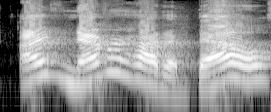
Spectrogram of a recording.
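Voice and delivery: put-on loud, high old deaf voice; deaf saucepan man. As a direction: boom out the mishearing.

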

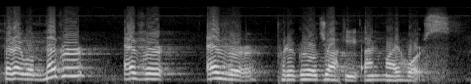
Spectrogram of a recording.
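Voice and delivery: "never, ever, ever" stressed, the last part slowed; firm refusal. Retold or imitated. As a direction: drag out "ever put a girl jockey" flatly, lightly imitated. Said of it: "He said".

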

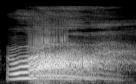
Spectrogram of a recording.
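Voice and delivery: big roaring shout; loud tiger roar. Shown as a demonstration. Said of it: "Did you roar nice and loud".

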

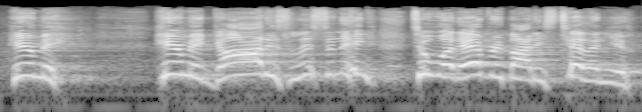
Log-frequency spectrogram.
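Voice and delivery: loud, high shouting sermon; full-force preaching. Acted. Pastor voicing the doubters to the church, full-force preaching. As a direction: preach it out, hammering each line.

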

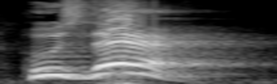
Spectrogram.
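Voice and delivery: high, loud challenge into the woods; calling out. Retold or imitated. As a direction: call out to an unseen stranger. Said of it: "he's calling out".

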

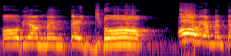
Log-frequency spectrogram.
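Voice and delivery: slow, loud, laughing brag; drawn-out boast. Real, not acted. Mother to viewers, sure she wins: slow loud brag. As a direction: stretch out the victory claim. Boasting she'll win the game.

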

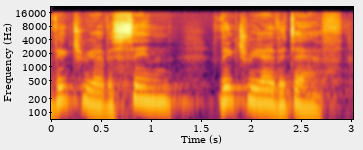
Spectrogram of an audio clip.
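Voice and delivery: ordinary delivery

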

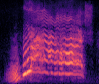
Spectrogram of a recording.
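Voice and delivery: long, very high squawking shriek; wild rising chicken screech. A narrator's reading. Chicken shoots into the air after the medicine, piercing shriek. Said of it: "shrieked the chicken".

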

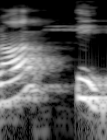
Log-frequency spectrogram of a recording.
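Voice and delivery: "রাতি" split as "রা - তি"; teacher sounding out "রাতি" slowly in two parts; broken into syllables. Shown as a demonstration. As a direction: stretch "রা", pause, then "তি". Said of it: "একটু প্রনাউন্সিয়েশনটা আলাদা হবে".

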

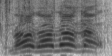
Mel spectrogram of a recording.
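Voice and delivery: shouting. Real, not acted. Sudden enemy in game.

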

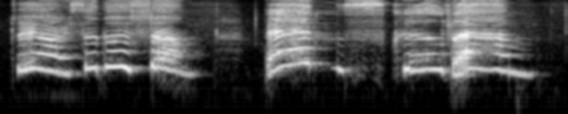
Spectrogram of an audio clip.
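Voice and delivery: high, loud, tearful whine; a spoiled girl wailing she's bored; whiny crying child. Acted. Bored daughter whines at mother. (yüksek, ağlamaklı sızlanma)

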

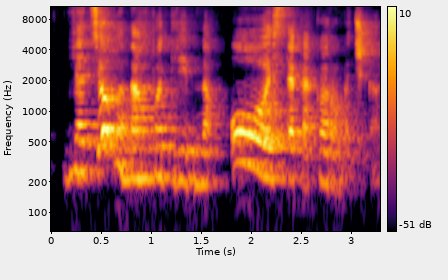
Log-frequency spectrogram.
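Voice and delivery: normal talking voice

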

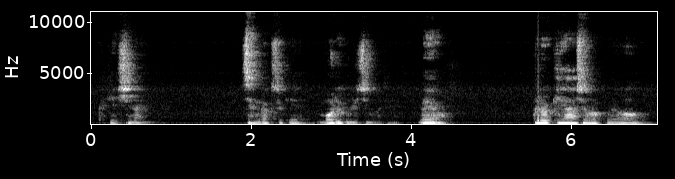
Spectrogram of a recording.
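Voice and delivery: normal talking voice

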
